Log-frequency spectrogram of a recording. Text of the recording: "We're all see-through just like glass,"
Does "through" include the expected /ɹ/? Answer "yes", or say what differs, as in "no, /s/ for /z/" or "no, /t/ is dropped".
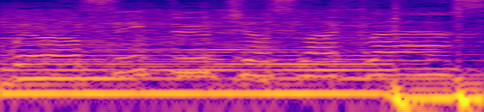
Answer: no, /ɹ/ is dropped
